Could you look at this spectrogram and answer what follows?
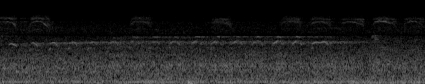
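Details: Osprey mother with her chick, recorded 05/28/21, calling out as the chick moves closer: a long run of short, thin, high chirps in steady succession, with higher whistled notes from other birds above and a low background hum.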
